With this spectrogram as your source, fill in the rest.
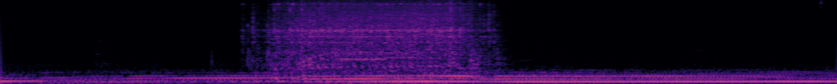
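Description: A sewing machine stitches a half-inch seam on a tunic in one short, loud, close burst lasting about a second, set against a low steady motor hum before and after.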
